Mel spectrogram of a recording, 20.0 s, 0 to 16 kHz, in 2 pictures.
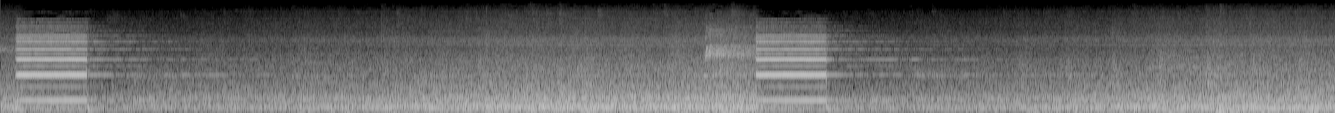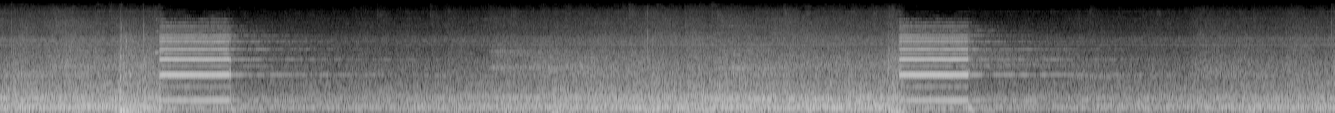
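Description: Beep-test recording sounding four shuttle beeps, each a single electronic tone about half a second long, coming about every five and a half seconds at the stage 9 pace of the 20 m shuttle run; each beep marks the end of one 20 m shuttle. Between the beeps there is a background of hall noise that grows louder up to each beep.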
